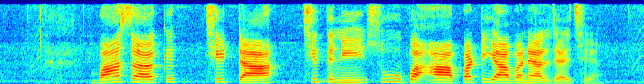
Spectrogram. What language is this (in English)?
Maithili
